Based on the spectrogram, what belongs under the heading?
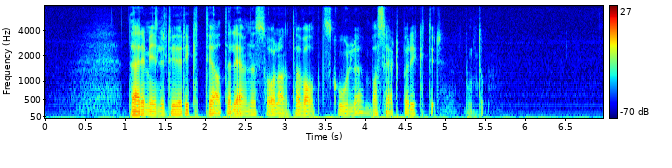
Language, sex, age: Norwegian, male, 25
